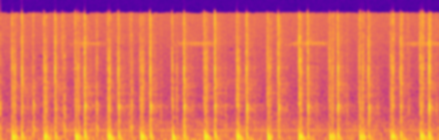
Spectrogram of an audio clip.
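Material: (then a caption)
Cardboard. A small, hollow, red-and-purple printed cardboard medicine box is held in one hand and tapped quickly with the fingertips of the other. About thirty short, dull, hollow thumps sound in a fast, slightly uneven rhythm. Each one is weighted toward the low end with a faint bright click and dies away almost instantly.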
